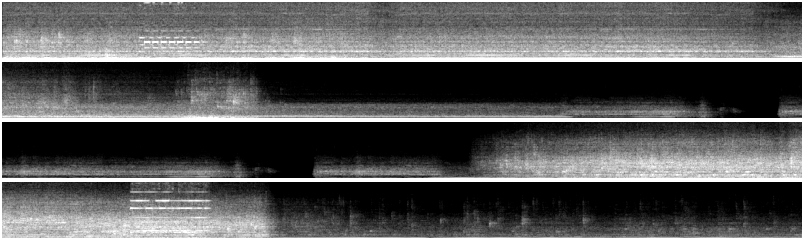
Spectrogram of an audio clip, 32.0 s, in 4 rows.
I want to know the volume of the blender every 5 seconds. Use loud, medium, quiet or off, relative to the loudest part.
loud, loud, quiet, quiet, quiet, quiet, quiet.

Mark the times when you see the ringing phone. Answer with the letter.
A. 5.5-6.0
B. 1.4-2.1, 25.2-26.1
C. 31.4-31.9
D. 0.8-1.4
B.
